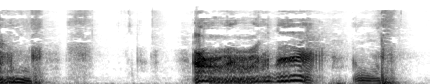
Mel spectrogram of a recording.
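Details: Jack Russell Terrier giving a grumbling, growly vocalization in short bursts: a brief rumble, a pause, then a longer rising-and-falling growl near the end, indoors in a quiet space.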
